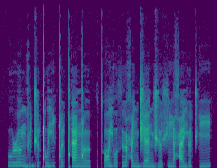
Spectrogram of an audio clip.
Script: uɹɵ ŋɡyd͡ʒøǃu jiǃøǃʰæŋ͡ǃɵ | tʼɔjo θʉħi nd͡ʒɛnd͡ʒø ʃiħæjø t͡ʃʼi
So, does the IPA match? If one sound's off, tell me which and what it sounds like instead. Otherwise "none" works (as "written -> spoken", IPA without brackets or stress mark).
none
